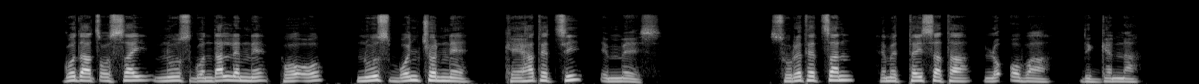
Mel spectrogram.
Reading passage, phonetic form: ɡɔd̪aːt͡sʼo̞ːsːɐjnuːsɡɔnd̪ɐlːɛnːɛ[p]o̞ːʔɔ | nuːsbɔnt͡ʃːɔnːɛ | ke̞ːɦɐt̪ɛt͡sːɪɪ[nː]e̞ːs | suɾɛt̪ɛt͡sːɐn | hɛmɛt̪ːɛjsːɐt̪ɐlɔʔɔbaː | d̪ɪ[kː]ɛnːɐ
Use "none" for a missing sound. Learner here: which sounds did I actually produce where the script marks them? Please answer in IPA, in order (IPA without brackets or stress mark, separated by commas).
p, mː, ɡː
